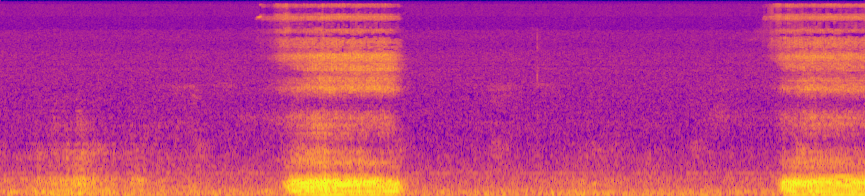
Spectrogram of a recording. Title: Snoring dogs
